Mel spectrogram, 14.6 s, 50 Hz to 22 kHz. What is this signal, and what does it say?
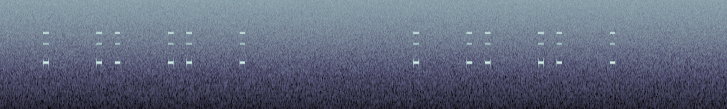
Beep code, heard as a piezo beeper, played twice, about 2150 Hz. 1-2-2-1.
